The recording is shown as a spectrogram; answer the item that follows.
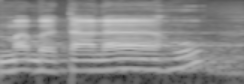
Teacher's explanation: la-nya juga panjang 2 harakat dikarenakan alif bertemu dengan fathah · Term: mad tabi'i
